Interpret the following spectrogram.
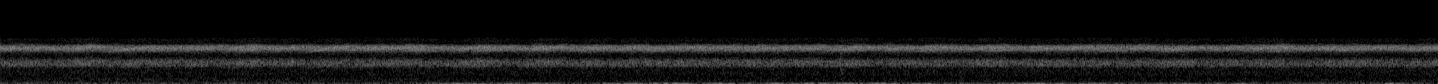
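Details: Spring wetland frog chorus, recorded live with no looping: many frogs croak together in an unbroken, even wall of buzzing trills at two stacked pitches, slightly quieter overall, with no other sounds clearly present.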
